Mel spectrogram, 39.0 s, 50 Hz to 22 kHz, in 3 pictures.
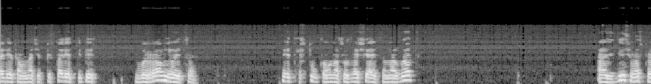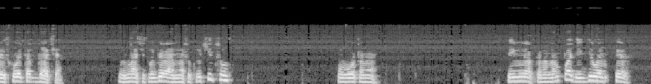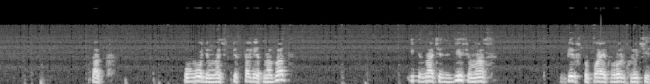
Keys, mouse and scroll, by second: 2.3 r, 5.8 click, 9.0-10.6 drag, 11.1-12.1 middle drag, 12.8-13.3 middle drag, 15.6 middle drag, 15.8-16.6 scroll down 1, 16.7-17.7 middle drag, 18.2-19.2 middle drag, 19.8 click, 21.1-22.5 middle drag, 23.7 KP_7, 25.1 r, 27.0-28.0 middle drag, 32.0-33.1 drag, 33.6-34.1 middle drag, 34.1-34.7 scroll down 1, 37.1-37.6 middle drag, 37.7 middle drag, 38.0 scroll down 1, 38.1-38.7 middle drag, 38.7 drag.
